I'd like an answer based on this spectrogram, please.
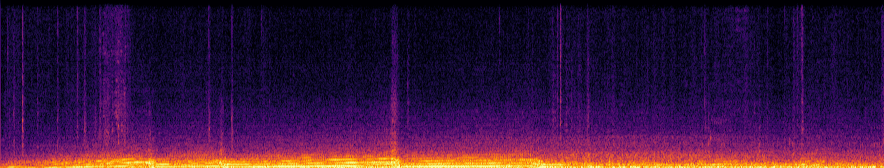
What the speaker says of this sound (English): has a very different sounding exhaust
